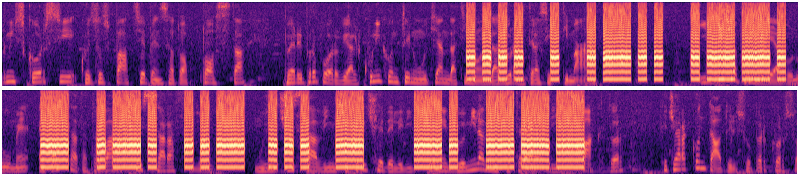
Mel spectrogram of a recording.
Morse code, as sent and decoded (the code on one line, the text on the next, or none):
.... . .-.. .--. / - .-. ..- ... - / -. ---
HELP TRUST NO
